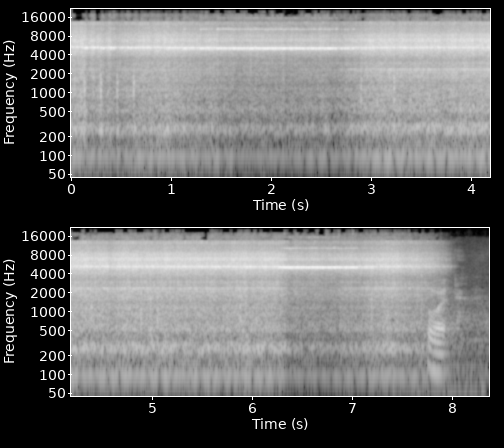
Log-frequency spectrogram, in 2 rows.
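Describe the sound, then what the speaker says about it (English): An old metal lathe runs continuously while machining a Rover SD1 propshaft, giving a steady mechanical drone with a high, squealing whine that fades out at the end. "it's making some lovely noises, which it will because it's a bit of an old bugger, this lathe."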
